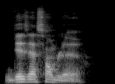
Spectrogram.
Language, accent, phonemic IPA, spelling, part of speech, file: French, France, /de.za.sɑ̃.blœʁ/, désassembleur, noun, LL-Q150 (fra)-désassembleur.wav
- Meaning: disassembler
